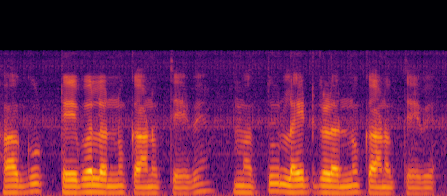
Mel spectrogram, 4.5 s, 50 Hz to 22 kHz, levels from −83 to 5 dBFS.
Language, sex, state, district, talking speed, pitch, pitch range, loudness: Kannada, male, Karnataka, Koppal, 105 wpm, 125 Hz, 115-135 Hz, -16 LUFS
